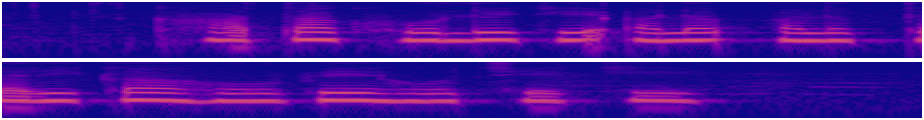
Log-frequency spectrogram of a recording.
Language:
Magahi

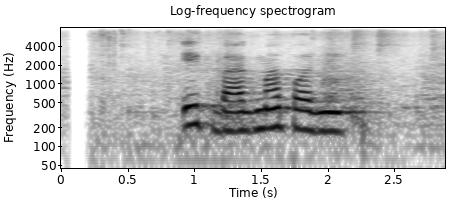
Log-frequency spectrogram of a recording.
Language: Nepali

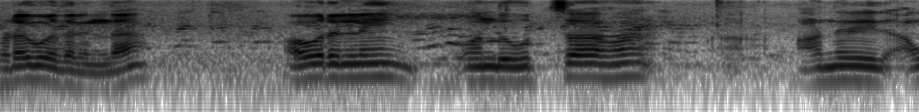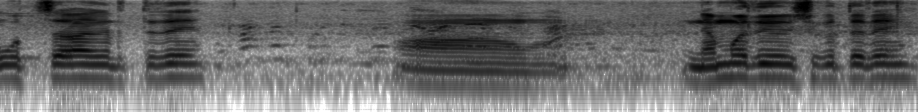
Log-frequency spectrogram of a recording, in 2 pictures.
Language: Kannada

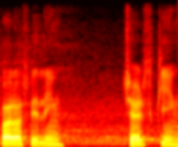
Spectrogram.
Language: Konkani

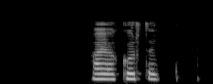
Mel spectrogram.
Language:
Pashto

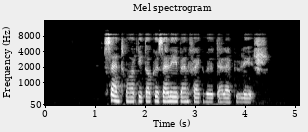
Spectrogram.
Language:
Hungarian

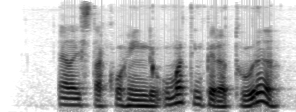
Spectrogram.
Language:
Portuguese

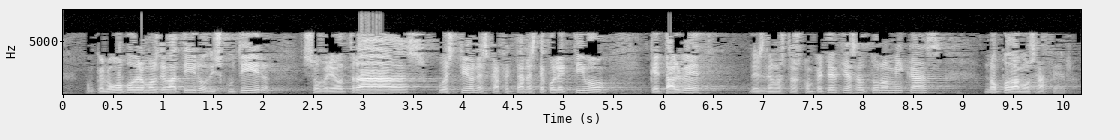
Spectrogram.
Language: Spanish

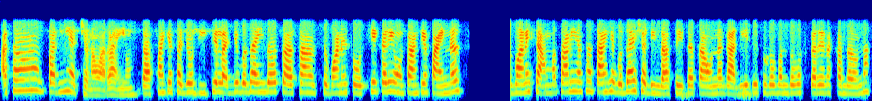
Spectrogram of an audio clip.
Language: Sindhi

